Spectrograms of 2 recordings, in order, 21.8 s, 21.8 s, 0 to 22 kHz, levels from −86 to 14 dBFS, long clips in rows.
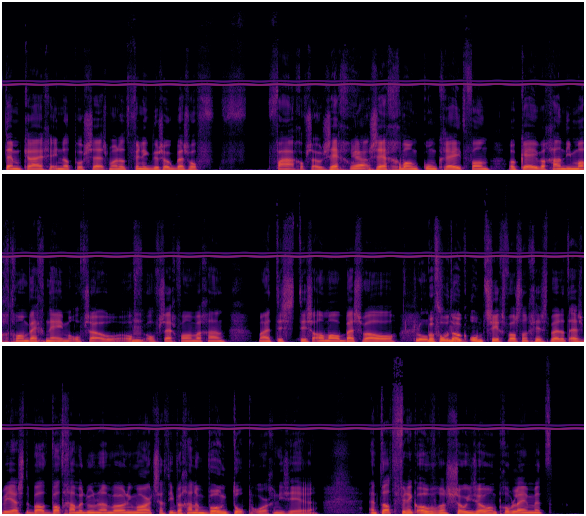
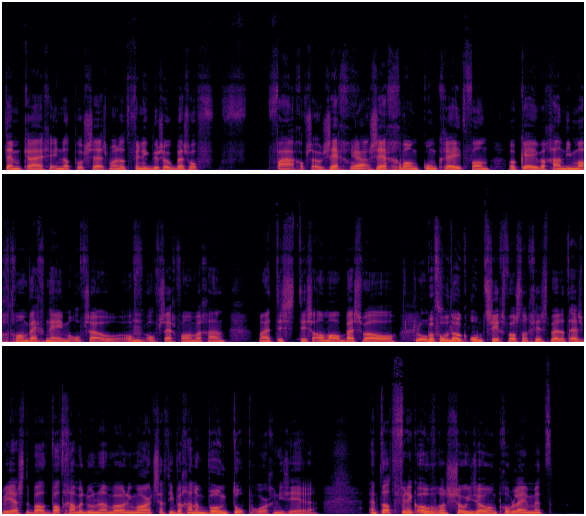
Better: second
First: high-pitched whine; faint; throughout; 11 kHz, 20 dB below the speech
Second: none

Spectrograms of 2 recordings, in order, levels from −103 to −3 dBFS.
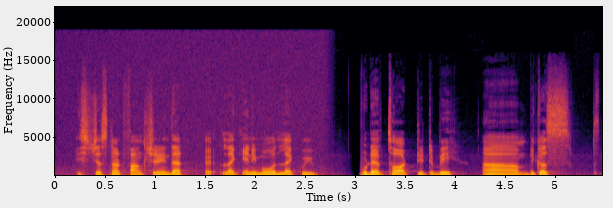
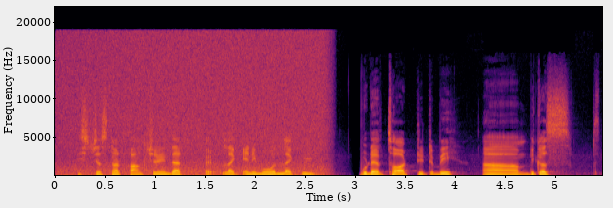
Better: first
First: hiss; faint; until 2.5 s; 25 dB below the speech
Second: hiss; loud; until 2.5 s; 10 dB below the speech

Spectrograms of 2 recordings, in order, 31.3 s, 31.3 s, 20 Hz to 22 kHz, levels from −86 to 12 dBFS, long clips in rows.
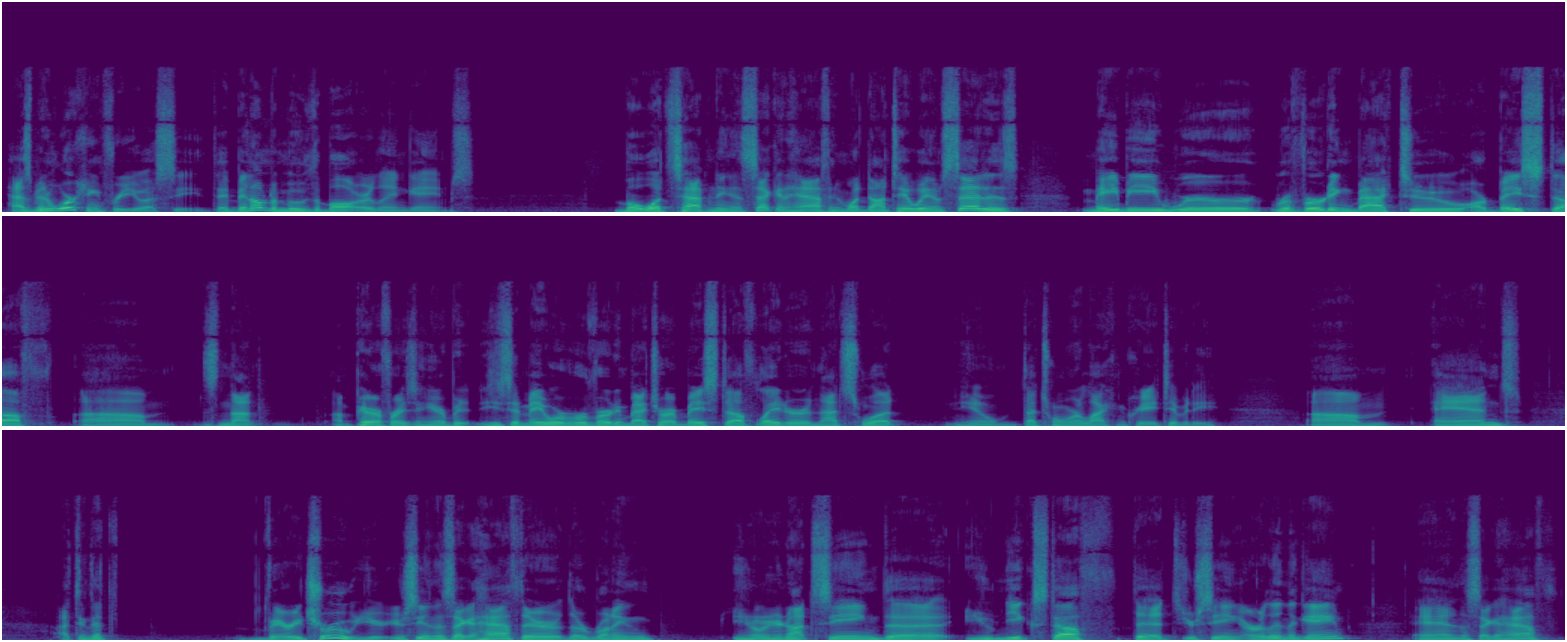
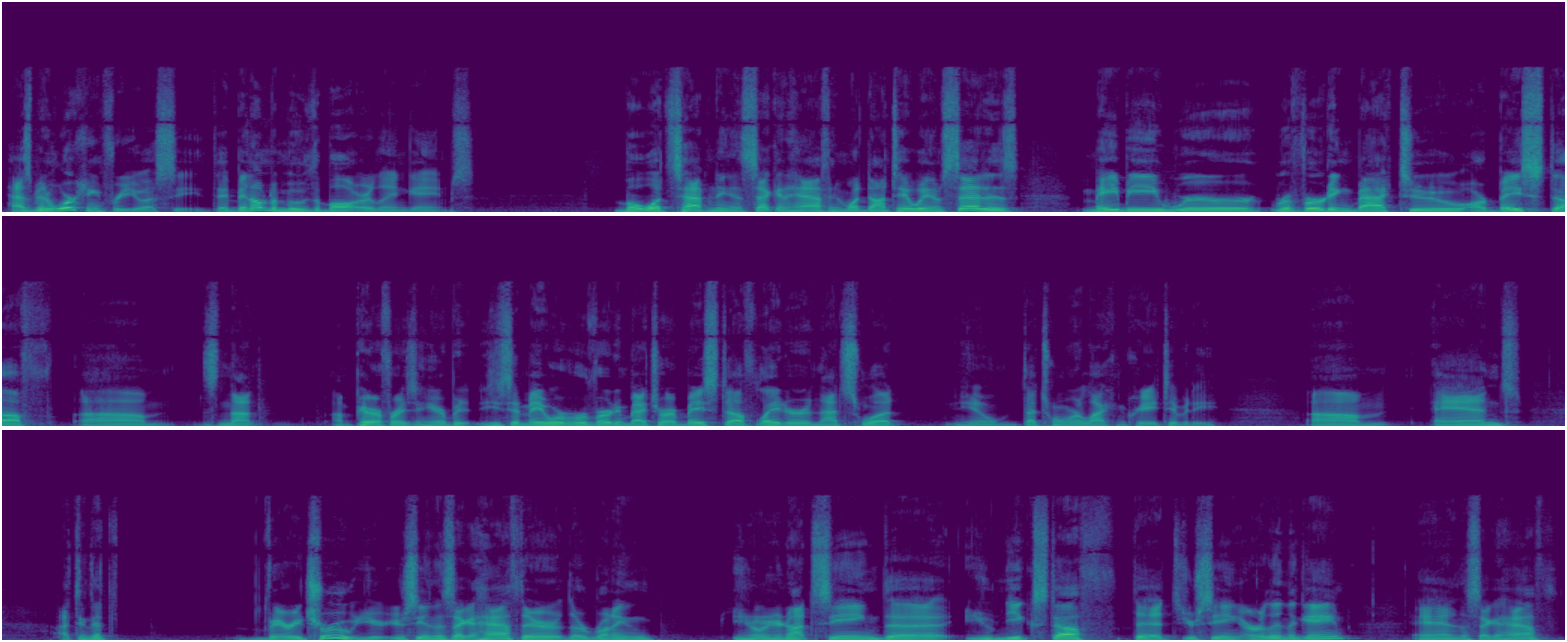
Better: neither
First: none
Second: none

